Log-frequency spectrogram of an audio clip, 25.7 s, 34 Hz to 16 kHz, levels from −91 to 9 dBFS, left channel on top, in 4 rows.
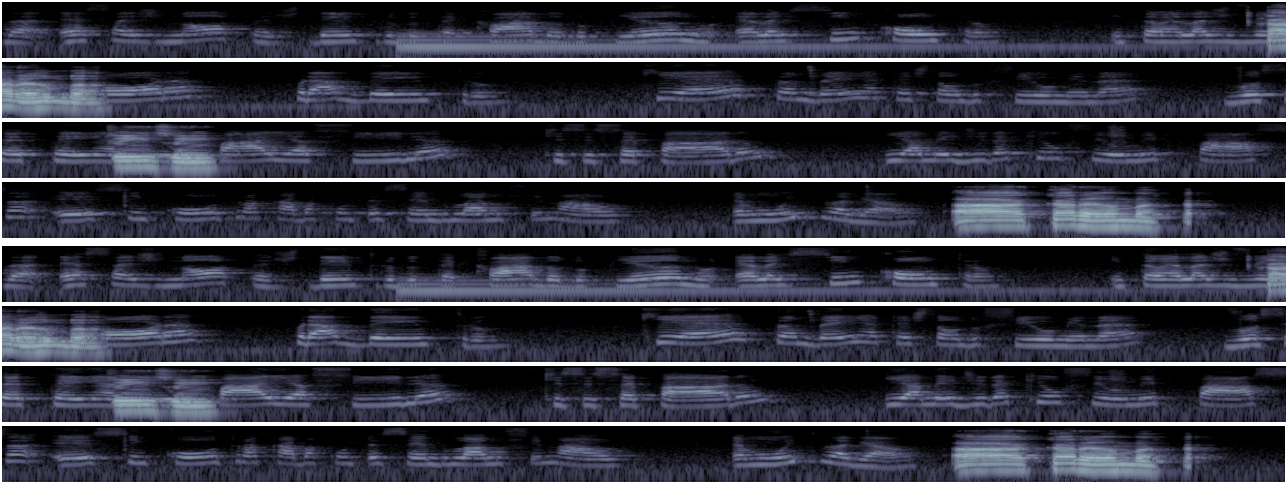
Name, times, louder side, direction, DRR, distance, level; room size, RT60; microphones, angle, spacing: voice 1, 0.0-5.0 5.5-7.4 7.9-9.0 9.6-12.1 12.5-15.1 15.6-16.7 17.3-22.4 22.9-23.8, right 3 dB, 50° right, 1.1 m, -44 dB
Bass guitar, 2.0-6.5 7.2-8.2, left 2 dB, 40° left, 1.2 m, -54 dB
voice 2, 6.3-6.9 13.4-13.9 24.0-25.2, left 1 dB, 10° left, 0.6 m, -28 dB
11.5 x 8.5 x 4.5 m
head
